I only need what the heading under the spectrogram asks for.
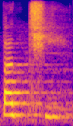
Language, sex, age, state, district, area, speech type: Maithili, female, 18-30, Bihar, Madhubani, urban, read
